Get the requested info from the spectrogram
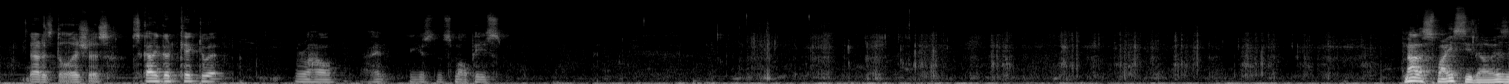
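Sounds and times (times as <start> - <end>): people chewing crispy food: 5.6 - 14.0.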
